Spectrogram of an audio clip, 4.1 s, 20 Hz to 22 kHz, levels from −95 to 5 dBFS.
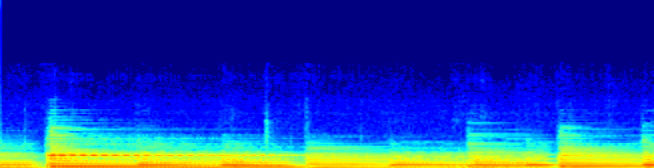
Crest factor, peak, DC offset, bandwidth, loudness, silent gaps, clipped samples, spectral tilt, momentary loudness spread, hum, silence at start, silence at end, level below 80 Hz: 16 dB; -2 dBFS; under 0.1%; 6.8 kHz; -19 LUFS; none; under 0.1%; -8.5 dB/octave; 7 LU; none; 0 s; 0 s; -42 dBFS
